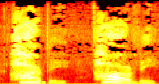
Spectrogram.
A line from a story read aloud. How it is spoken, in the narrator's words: cried Caesar, dancing from one leg to the other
